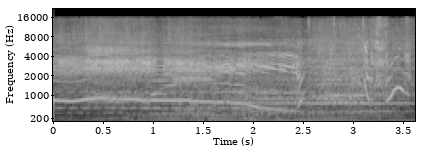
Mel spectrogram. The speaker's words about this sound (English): Count it down. Let's hear a great debt-free scream. 3, 2, 1, we're debt-free!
